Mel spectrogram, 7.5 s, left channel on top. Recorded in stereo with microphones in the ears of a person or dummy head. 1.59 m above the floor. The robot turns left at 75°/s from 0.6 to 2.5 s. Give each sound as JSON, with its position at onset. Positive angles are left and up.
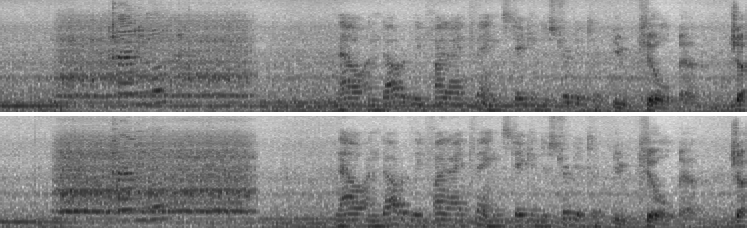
{"t": 1.1, "sound": "a child speaking", "azimuth_deg": 45, "distance_m": 2.0}
{"t": 3.3, "sound": "a man speaking", "side_deg": -15, "distance_m": 1.0}
{"t": 6.1, "sound": "a man speaking", "side_deg": -5, "distance_m": 1.0}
